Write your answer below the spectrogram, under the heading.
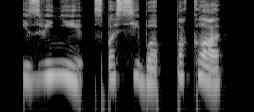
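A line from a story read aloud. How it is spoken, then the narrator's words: Mumbling while running away. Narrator (Russian): бормочу, убегая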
